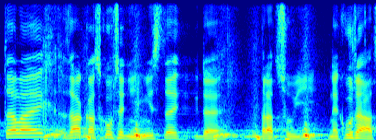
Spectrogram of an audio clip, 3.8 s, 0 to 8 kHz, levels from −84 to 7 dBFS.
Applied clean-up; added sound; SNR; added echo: none; Whoosh, swoosh, swish; 1 dB; none.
